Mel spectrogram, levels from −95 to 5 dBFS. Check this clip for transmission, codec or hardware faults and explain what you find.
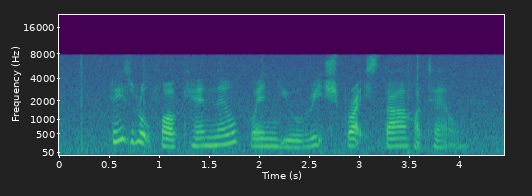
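No transmission, codec or hardware faults turn up in this speech clip. The room noise sits about 16 dB below the speech, part of the space where the microphone was rather than anything the system added.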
